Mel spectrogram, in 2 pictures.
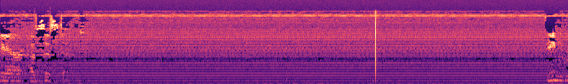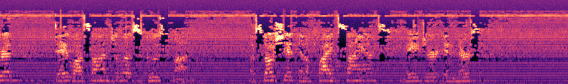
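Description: A man reads out calmly over a loudspeaker in a large echoing hall.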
